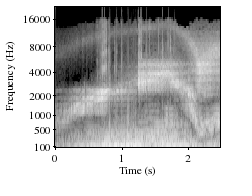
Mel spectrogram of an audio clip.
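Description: Logo ident jingle run through heavy audio effects, distorted and chorused, swelling in loudness over its first second. Near the end a high tone slides steeply down.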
